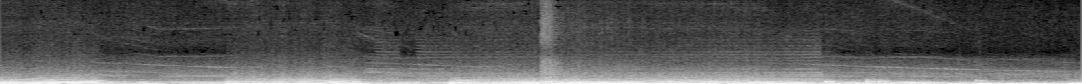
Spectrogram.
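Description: A heavy truck engine rumbles low and steady, rising and falling with the throttle.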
